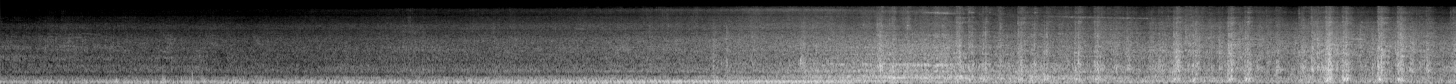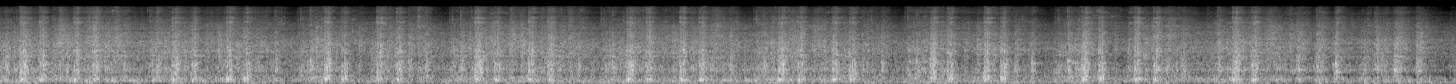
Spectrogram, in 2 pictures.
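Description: Express passenger train passing through a station at speed. The diesel locomotive's engine is heard approaching, growing louder for the first several seconds and passing about eight seconds in. The coaches then clatter steadily over the rail joints with a fast, rhythmic clickety-clack.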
